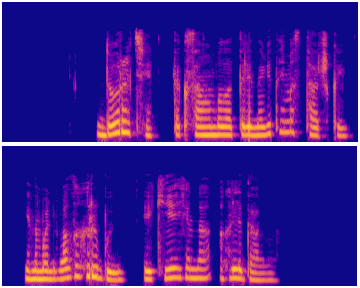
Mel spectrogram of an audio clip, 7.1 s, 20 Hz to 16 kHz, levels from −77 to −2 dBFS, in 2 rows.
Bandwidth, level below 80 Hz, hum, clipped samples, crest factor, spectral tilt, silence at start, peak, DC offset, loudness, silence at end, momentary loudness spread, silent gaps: 7.8 kHz; -56 dBFS; none; under 0.1%; 16 dB; -6 dB/octave; 0.95 s; -2 dBFS; under 0.1%; -18 LUFS; 0.8 s; 11 LU; 1.61-1.71 s, 3.57-3.78 s, 4.83-4.90 s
